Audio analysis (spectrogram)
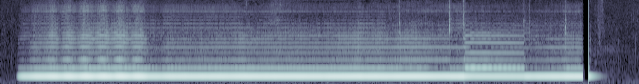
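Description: Meditation flute held on one steady low note for about seven seconds, bright overtones fluttering early and a second tone added near the end before a sharp click cuts it off.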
